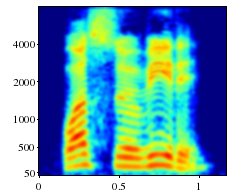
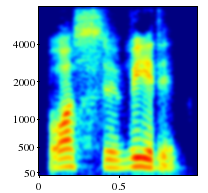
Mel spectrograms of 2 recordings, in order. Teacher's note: র সাকিনের আগে জের এসছে, ওই জন্য র বারিক হবে।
